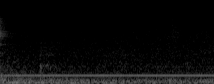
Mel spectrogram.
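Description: A faint, steady pure tone that starts abruptly and holds one pitch throughout, over quiet room tone.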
